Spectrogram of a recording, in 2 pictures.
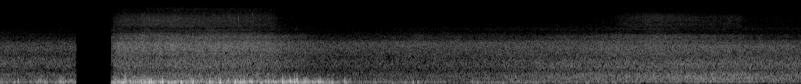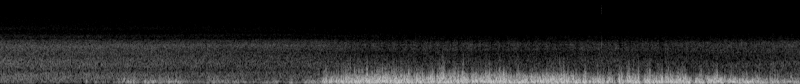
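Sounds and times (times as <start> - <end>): wind on microphone: 0.0 - 8.2, 8.9 - 16.0
ocean waves washing on shore: 0.1 - 16.0.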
